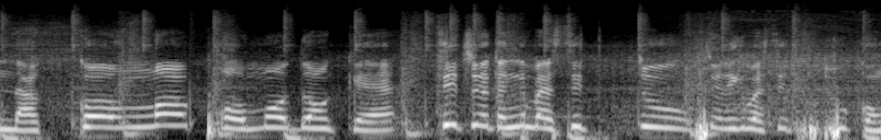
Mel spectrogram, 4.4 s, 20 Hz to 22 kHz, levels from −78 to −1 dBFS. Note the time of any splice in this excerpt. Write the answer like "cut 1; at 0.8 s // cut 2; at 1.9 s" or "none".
none

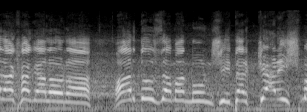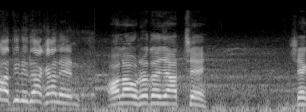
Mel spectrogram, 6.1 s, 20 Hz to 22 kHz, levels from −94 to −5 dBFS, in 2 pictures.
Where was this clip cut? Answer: cut 1; at 4.0 s

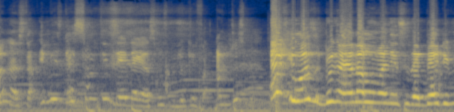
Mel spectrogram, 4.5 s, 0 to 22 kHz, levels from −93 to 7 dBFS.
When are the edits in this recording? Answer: cut 1; at 2.6 s

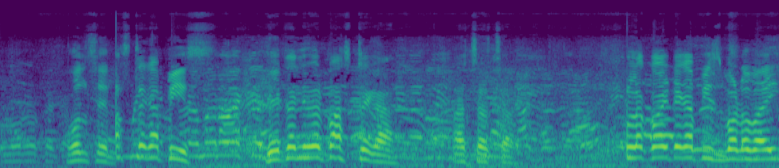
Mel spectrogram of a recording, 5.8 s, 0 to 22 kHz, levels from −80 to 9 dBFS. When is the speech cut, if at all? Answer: cut 1; at 0.9 s // cut 2; at 4.7 s

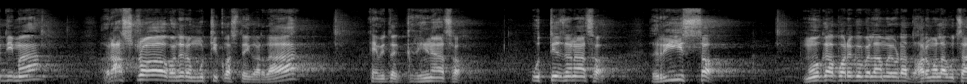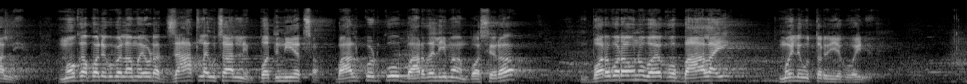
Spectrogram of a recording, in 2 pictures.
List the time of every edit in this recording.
cut 1; at 12.9 s

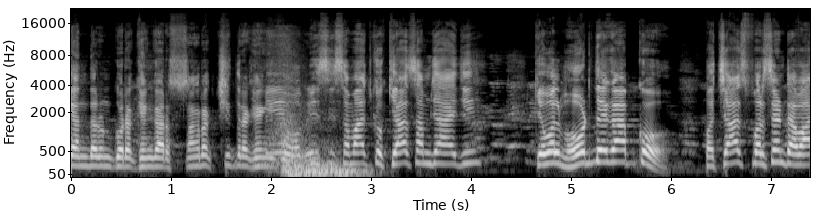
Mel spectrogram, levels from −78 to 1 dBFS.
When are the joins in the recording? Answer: cut 1; at 2.2 s

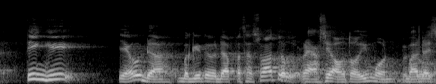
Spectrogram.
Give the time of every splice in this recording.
none

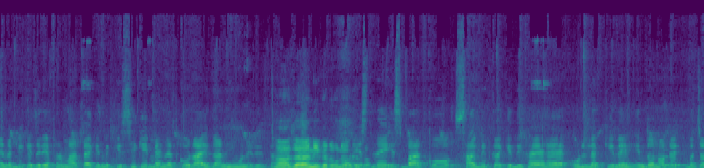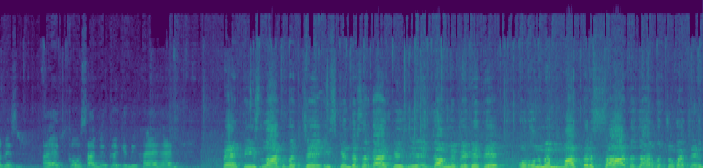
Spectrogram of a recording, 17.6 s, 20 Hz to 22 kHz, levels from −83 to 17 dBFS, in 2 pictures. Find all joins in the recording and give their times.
cut 1; at 11.3 s

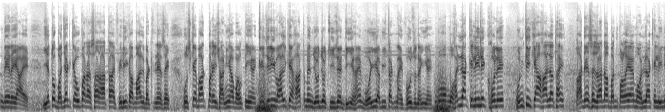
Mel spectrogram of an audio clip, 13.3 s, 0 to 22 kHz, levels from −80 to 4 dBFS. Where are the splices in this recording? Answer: cut 1; at 5.2 s // cut 2; at 8.7 s

